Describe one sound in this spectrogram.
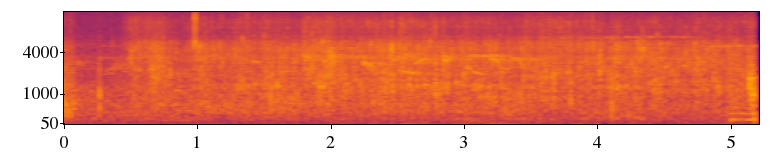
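Water pours from a watering can onto the ground.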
